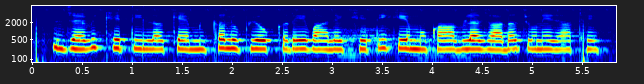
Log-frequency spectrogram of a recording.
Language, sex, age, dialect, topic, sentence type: Chhattisgarhi, female, 18-24, Western/Budati/Khatahi, agriculture, statement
